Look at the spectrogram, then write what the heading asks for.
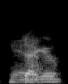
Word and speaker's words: Dagu: it again D Dagu is that how you pronounce it Dagu like the pasta sauce it is it's there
